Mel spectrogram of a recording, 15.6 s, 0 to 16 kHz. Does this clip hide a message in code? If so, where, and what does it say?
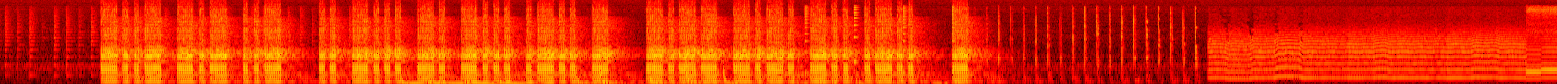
Yes: Morse code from 0.9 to 9.7 s, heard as a buzzer, machine-sent, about 22 wpm, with room echo. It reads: XKU IBNBLT YCDL T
